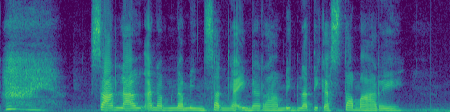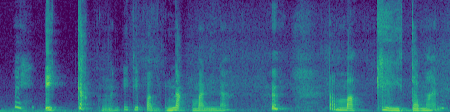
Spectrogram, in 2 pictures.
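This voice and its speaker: A woman's voice: medium pitch, unhurried, fairly bright tone. A woman with an Ilocano accent playing an aggrieved, frustrated married daughter in a radio comedy-drama, emotive and full of complaint. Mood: dejected.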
